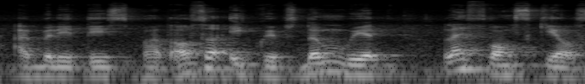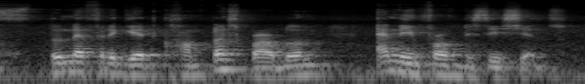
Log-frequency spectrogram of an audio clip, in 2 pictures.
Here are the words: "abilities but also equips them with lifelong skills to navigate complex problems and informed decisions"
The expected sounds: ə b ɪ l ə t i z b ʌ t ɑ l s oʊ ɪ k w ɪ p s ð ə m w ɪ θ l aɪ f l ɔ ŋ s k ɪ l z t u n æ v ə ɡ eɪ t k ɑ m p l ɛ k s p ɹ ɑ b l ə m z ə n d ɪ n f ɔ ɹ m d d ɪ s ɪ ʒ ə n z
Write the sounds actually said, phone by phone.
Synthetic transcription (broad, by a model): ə b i l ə t i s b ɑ t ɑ l s oʊ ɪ k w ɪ p s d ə m w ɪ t l aɪ f l ɔ ŋ s k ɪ l s t u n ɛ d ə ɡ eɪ t k ɑ m p l ɛ k s p ɹ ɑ b l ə m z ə n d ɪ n f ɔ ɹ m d d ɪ s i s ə n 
